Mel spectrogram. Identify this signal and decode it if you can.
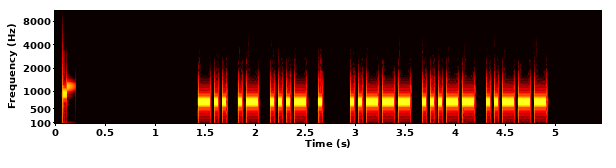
Morse code, heard as a keyed tone, about 30 wpm, 700 Hz. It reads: DAVE 232
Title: CWT Exchange 30wpm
